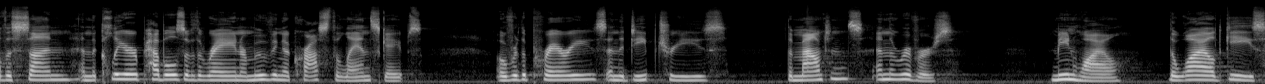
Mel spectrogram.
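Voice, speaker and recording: A woman reciting a poem in a measured way. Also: medium pitch. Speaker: poetry reader. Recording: long reverb of a church hall.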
